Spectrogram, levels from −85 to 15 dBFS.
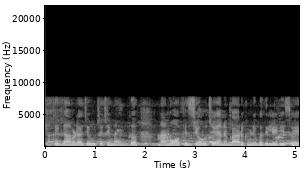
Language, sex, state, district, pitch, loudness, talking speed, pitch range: Gujarati, female, Maharashtra, Mumbai Suburban, 200 Hz, -13 LUFS, 235 wpm, 195-210 Hz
